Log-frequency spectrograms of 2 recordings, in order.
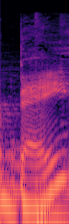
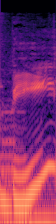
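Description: First: The letter is said with an 'ay' vowel. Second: The letter is said with an 'ee' vowel. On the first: "Did you pronounce that Cesar Bay?" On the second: "Even though it's Caesar B? ... The letter is B"

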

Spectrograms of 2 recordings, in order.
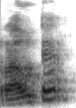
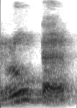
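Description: First: The first vowel sounds like 'ow'. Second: The first vowel sounds like 'oo'. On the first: It is the harmless everyday word. The speaker calls it right. "Good" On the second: It can sound like an offensive word. The speaker calls it wrong. "Especially Britishers అది పెద్ద కస్ word"

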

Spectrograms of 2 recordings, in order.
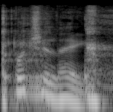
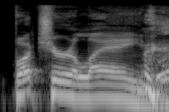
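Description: First: It is said in the speaker's usual accent. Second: It is said in a Canadian accent. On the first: "I kept doing my clearest voice I could" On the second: "So I am practicing my Canadian voice"

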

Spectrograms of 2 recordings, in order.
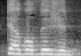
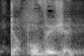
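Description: First: A put-on younger-sounding character voice. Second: A put-on deep, menacing character voice. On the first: "his Anakin voice is stuck around trying to be younger" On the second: "if he'd do the Vader voice, he'd be going like this"

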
